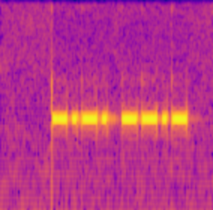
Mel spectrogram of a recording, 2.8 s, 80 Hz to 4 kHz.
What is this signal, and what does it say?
Morse code, heard as a keyed tone, about 18 wpm, 1000 Hz. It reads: CQ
